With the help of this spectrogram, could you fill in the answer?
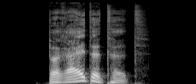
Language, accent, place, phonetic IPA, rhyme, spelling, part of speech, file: German, Germany, Berlin, [bəˈʁaɪ̯tətət], -aɪ̯tətət, bereitetet, verb, De-bereitetet.ogg
- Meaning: inflection of bereiten: 1. second-person plural preterite 2. second-person plural subjunctive II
